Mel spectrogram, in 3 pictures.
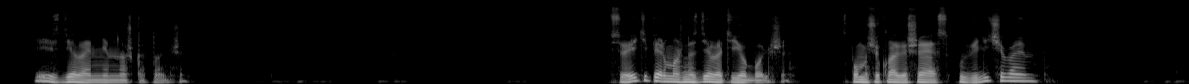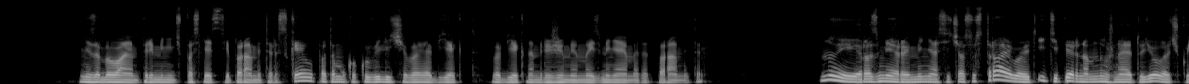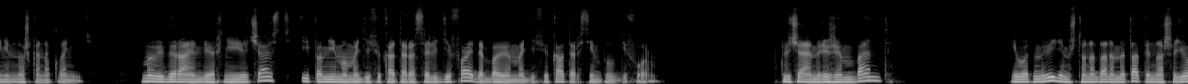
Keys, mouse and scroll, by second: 3.0 alt+a, 3.7 Tab, 4.7 click, 5.4 shift+click, 5.7-6.4 scroll down 4, 6.0 middle click, 7.2 KP_1, 8.8 s, 13.0 ctrl+a, 16.3 middle click, 19.0 middle click, 22.5 KP_1, 24.9 click, 31.8 click, 34.0 middle click.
